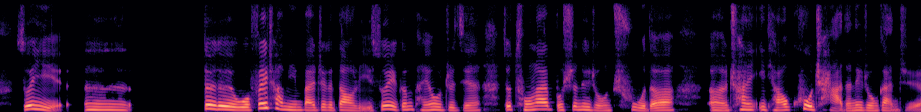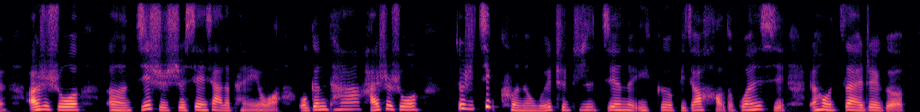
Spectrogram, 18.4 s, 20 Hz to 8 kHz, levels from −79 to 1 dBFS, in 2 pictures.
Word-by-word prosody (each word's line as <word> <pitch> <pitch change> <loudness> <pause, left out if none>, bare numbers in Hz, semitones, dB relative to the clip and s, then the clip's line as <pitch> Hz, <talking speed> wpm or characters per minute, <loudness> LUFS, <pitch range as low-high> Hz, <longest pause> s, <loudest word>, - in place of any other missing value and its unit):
所 250 - +5
以， 235 -9 +1 0.2
呃 210 -2 0 0.7
对 285 -2 +8
对， 235 -3 +9
我 195 -1 +5
非 330 - +6
常 325 -8 0
明 200 -3 -1
白 185 0 +2
这 200 +1 -3
个 190 - -2
道 185 -1 +2
理。 - - -8
所 250 - 0
以 245 - +3
跟 220 +2 -3
朋 190 -4 -7
友 210 +1 +1
之 185 -1 -5
间 175 +2 -5 0.2
就 - - 0
从 210 -2 -1
来 245 +1 +6
不 195 -4 -4
是 230 +3 -4
那 220 -1 0
种 175 -2 -5
处 180 -1 -4
得， 185 +3 +3 0.3
呃， 180 -2 -1
穿 215 +1 -1
一 - - -1
条 195 0 +1
裤 240 +3 +4
衩 - - -5
儿 - - -1
的 165 - -4
那 185 - -1
种 170 -2 -2
感 175 +1 -2
觉， - - -8 0.2
而 - - +8
是 245 - 0
说， 210 -1 +5 0.3
呃， 185 -3 0
即 215 +8 -2
使 190 -9 -4
是 185 +1 -3
线 195 +2 0
下 200 -2 +1
的 175 - -3
朋 - - -10
友 - - -4
啊， - - -3 0.2
我 - - 0
跟 230 0 +1
他 240 +3 -6
还 - - +2
是 260 +4 0
说， 225 -1 0 0.3
就 305 - +1
是 270 - -7
尽 440 +9 +4
可 195 - -3
能 165 -1 -7
维 165 +6 -2
持 200 -1 -8
之 200 +1 -10
间 205 +1 -2
的 190 - -2
一 185 - -6
个 185 0 -6
比 165 - -11
较 195 +3 +2
好 200 - -4
的 - - -10
关 210 +6 0
系。 245 - -6 0.2
然 190 - -1
后 220 -3 +3
在 200 -1 +1
这 190 +1 -1
个 165 - -1
200 Hz, 275 characters per minute, -23 LUFS, 185-225 Hz, 0.7 s, 对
